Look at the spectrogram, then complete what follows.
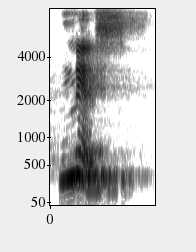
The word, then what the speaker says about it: gneiss: Okay, how do you pronounce it? Gneiss.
